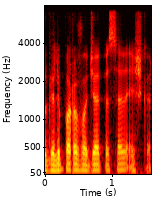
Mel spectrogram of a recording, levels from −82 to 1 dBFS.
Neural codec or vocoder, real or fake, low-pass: codec, 16 kHz, about 1 kbps, DyCAST, with the encoder's durations; fake; 7.2 kHz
